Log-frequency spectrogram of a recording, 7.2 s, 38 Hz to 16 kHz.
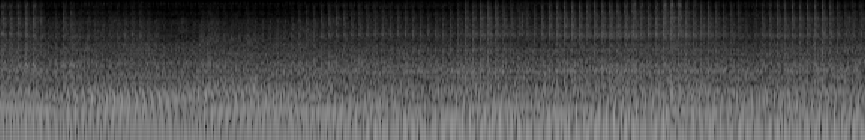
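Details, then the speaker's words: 2005/2006 Maytag Neptune washer at maximum spin speed; the owner suspects an unlevel or weak floor. A loud, fast, continuous rattling thump, about three beats per second, as the washer shakes hard: excessive spin vibration. "yeah that's why our washer keeps vibrating a lot"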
